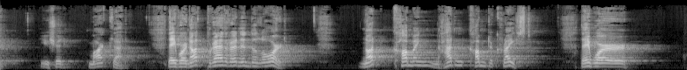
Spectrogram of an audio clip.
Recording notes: This sermon was recorded at Templepatrick Reformed Church and reproduced here with their kind permission.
